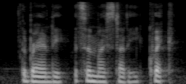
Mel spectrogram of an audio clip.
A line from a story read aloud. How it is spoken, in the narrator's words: I called quietly to Quincy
